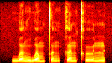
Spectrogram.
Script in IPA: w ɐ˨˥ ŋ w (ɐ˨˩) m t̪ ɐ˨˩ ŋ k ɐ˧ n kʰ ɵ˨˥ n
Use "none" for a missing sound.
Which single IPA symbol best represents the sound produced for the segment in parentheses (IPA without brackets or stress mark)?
ɐ˨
